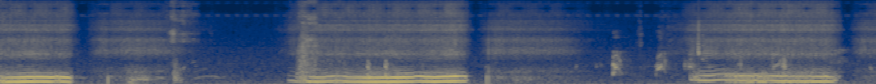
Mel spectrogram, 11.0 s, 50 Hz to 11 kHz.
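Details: Person who fell asleep in the middle of a game: loud, rattling snores on inhaling, about 12 per minute, with quieter breaths between; heavy snoring.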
